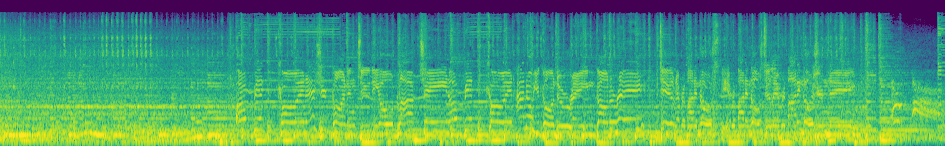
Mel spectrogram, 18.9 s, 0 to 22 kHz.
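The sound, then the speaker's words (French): Small computer cooling fans in a bitcoin-mining data center, among electrical cabinets over 2 meters high full of cables and computers, blow in a steady, loud, continuous whir, a dense rushing hiss layered with several high whining tones that hold throughout without pause. “Et on entend les petits ventilateurs qui soufflent.”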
